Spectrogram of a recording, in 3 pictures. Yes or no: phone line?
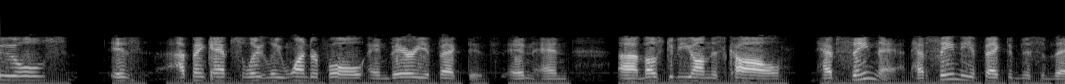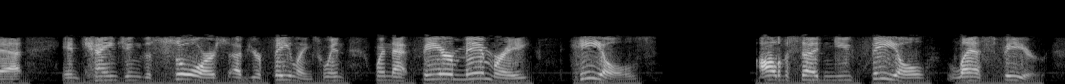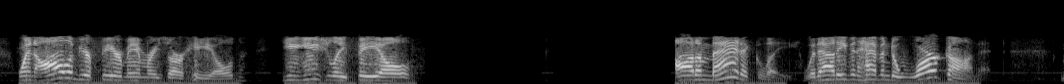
yes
